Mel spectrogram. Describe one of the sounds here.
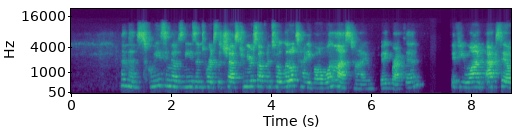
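A woman speaks calmly and clearly, close to the microphone.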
